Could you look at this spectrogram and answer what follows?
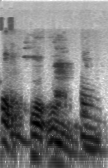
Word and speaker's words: home: 혹시 home 발음 한번 해보시겠어요? HOME. 자, 여기서 한글로 히읗, 오, 미음으로 발음하신 분들은 다 틀리신 겁니다, 지금. 다 틀리신 거예요. 호음입니다. 정확한 표현은. 호음. 호음.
